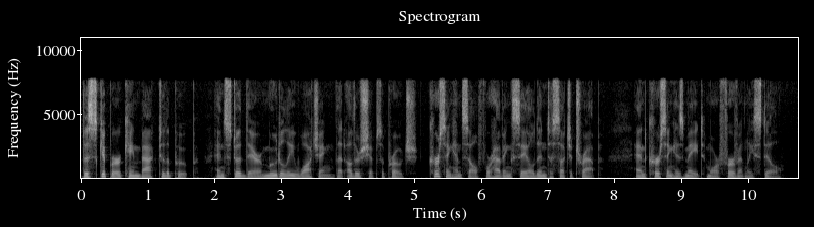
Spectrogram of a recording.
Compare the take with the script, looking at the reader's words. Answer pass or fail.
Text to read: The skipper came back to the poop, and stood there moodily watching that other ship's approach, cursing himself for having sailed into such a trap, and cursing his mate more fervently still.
pass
